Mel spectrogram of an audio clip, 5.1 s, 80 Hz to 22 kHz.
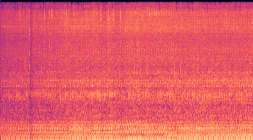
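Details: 1972 Honda CT70 single-cylinder, all-original auction bike being revived after a bogging issue, idling in neutral after rewiring; steady, even, regular beat with no misses, knocks or ticks; healthy, settled normal idle.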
